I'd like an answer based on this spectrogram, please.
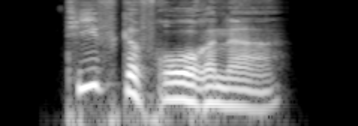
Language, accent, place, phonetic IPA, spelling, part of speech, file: German, Germany, Berlin, [ˈtiːfɡəˌfʁoːʁənɐ], tiefgefrorener, adjective, De-tiefgefrorener.ogg
- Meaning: inflection of tiefgefroren: 1. strong/mixed nominative masculine singular 2. strong genitive/dative feminine singular 3. strong genitive plural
